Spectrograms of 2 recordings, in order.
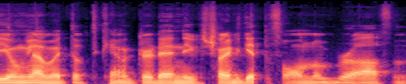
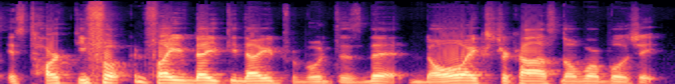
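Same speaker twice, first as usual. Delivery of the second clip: loud, higher-pitched retold rant; mock telling-off; 5 semitones higher, 5 dB louder than usual. Customer laying down the price to a young sales lad, mock telling-off. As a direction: imitate an indignant customer ripping into someone. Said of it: "he must have ripped into the poor young lad".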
